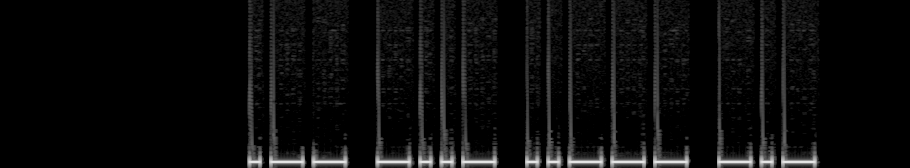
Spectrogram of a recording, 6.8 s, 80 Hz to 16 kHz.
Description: Morse code, heard as a keyed tone, about 15 wpm, 700 Hz. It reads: WX2K
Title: USA Call Signs - 4 Characters - 15wpm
